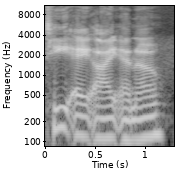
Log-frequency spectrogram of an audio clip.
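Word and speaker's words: Taíno: my is this right ta Ino yes with an accent over the I so you know you can never really know but I think the way they would have pronounced it is Taino okay not to be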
